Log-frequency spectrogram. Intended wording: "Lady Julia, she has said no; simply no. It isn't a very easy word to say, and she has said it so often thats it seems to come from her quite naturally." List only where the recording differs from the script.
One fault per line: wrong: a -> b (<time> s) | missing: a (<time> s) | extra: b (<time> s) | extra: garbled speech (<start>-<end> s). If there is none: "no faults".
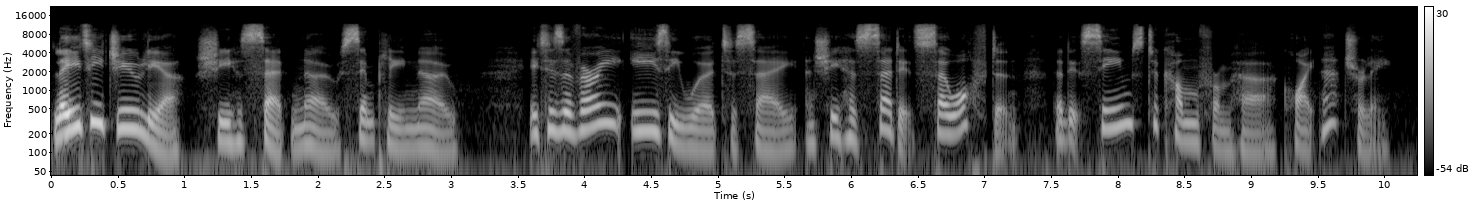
wrong: isn't -> is (3.7 s)
wrong: thats -> that (7.5 s)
